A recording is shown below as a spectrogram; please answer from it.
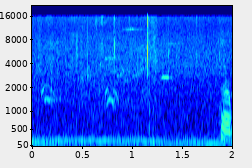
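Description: A steady low hum with two faint, short, chirp-like animal calls in the first second and a single click just past the middle.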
